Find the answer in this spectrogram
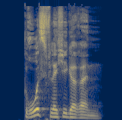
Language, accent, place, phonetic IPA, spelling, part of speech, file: German, Germany, Berlin, [ˈɡʁoːsˌflɛçɪɡəʁən], großflächigeren, adjective, De-großflächigeren.ogg
- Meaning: inflection of großflächig: 1. strong genitive masculine/neuter singular comparative degree 2. weak/mixed genitive/dative all-gender singular comparative degree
